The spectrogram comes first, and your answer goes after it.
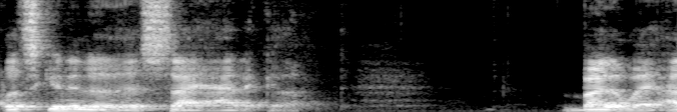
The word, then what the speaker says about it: sciatica: got this because the most of them can't pronounce sciatica I hear all kinds I got skit I got sikata and stuff like that it's I always whenever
